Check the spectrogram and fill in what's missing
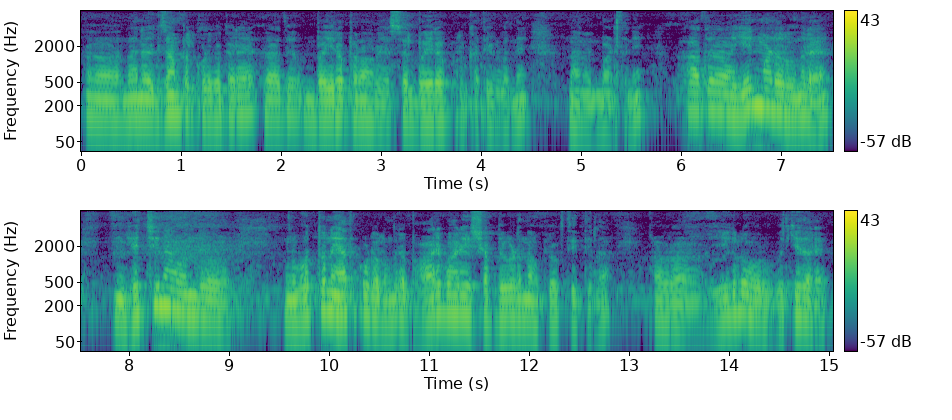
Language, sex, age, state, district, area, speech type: Kannada, male, 60+, Karnataka, Bangalore Urban, rural, spontaneous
